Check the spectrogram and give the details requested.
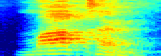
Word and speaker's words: machen: That means if CH comes after AOU, the sound would be K, like Machen, Sachen, Buch, Kuchen, Handtuch, Bauch, Doctor. You can see all these words CHES is followed by AOU. First AOU and then CHEN is written. So in this case, the word is pronounced like K, Machen, Sachen.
